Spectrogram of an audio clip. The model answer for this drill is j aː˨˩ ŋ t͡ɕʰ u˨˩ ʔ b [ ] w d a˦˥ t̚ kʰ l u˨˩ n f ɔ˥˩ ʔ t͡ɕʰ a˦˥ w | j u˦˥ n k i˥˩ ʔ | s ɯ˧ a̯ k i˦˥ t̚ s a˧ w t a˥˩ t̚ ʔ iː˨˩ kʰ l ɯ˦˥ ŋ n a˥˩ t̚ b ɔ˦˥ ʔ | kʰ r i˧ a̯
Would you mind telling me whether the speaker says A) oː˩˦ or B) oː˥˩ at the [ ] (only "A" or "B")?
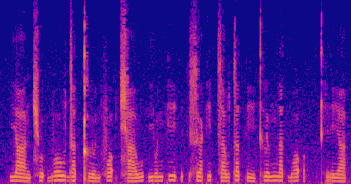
B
